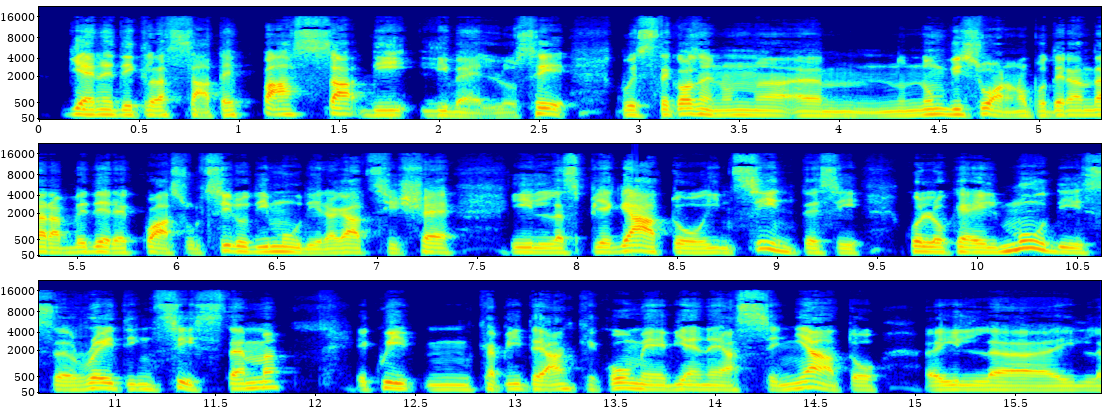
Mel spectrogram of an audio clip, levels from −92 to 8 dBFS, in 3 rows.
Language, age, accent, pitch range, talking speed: Italian, 30-49, native, 110-140 Hz, 170 wpm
